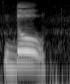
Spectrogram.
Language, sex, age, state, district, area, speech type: Hindi, female, 45-60, Uttar Pradesh, Sonbhadra, rural, read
